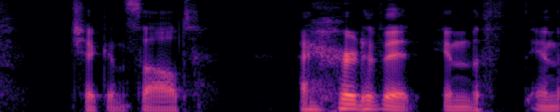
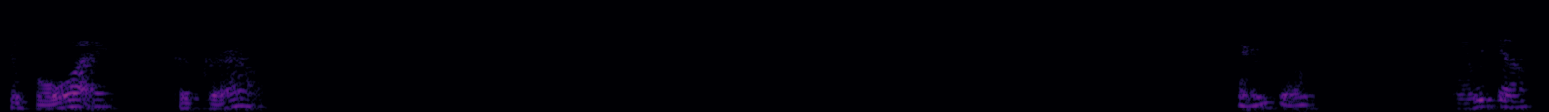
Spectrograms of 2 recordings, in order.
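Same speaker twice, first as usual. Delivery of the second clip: soft, much higher cooing at the cats; pet talk; 11 semitones higher, 22 dB quieter than usual. Real, not acted. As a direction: coo to your pets softly. Cooing at cats while feeding them.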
